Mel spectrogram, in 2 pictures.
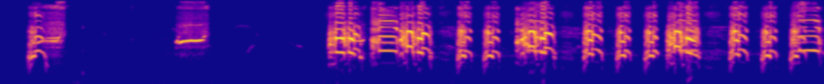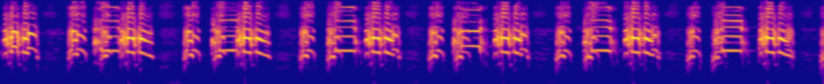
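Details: Grey francolin, or jungle teetar, calling in a rapid, harsh, squeaky series of notes that follow one another closely for several seconds after a couple of brief opening notes.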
